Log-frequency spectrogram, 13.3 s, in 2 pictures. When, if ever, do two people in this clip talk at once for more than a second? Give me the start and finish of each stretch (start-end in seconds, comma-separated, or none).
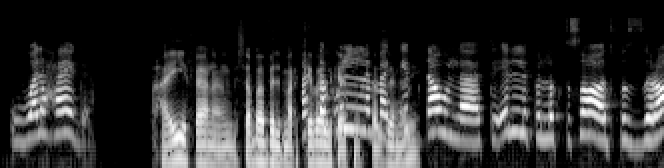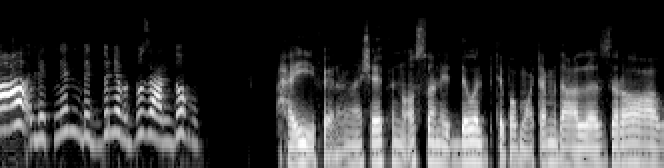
3.0-4.2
